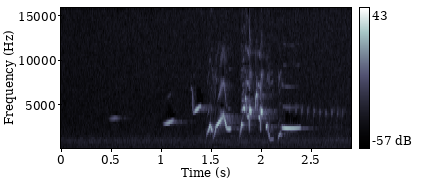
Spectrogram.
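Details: Western meadowlark singing: a few clear whistled notes lead into a rapid, complex burst of bubbling, warbled phrases that slide up and down, ending on a sustained high whistle; quiet background.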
